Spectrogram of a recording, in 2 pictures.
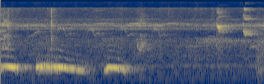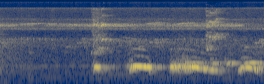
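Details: Spotted dove giving its original 'kukur kuk satu' cooing, used as a lure call for wild doves: two phrases of low, hoarse coos, each a short note followed by a longer downslurred one and a clipped ending, separated by a pause.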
